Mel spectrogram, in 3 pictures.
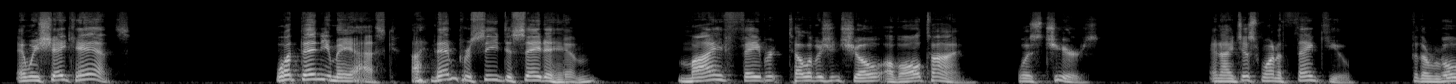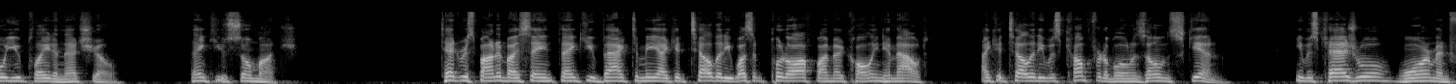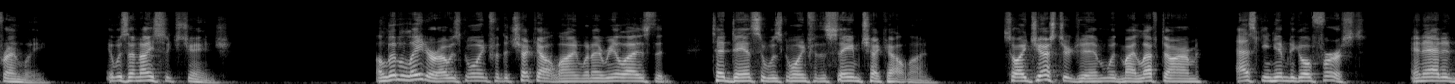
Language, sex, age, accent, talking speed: English, male, 50-69, American, 175 wpm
